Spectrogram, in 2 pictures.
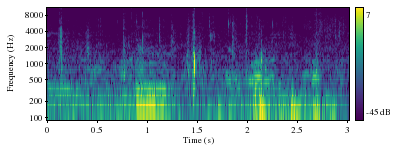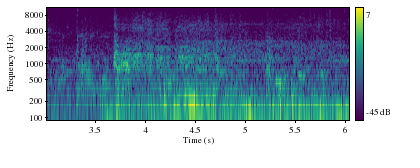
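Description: Faint voices talking in the background, in short bits about one and two seconds in, with a brief stretch of noise in the middle.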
